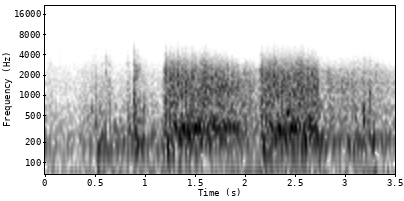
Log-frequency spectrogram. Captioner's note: gunshots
